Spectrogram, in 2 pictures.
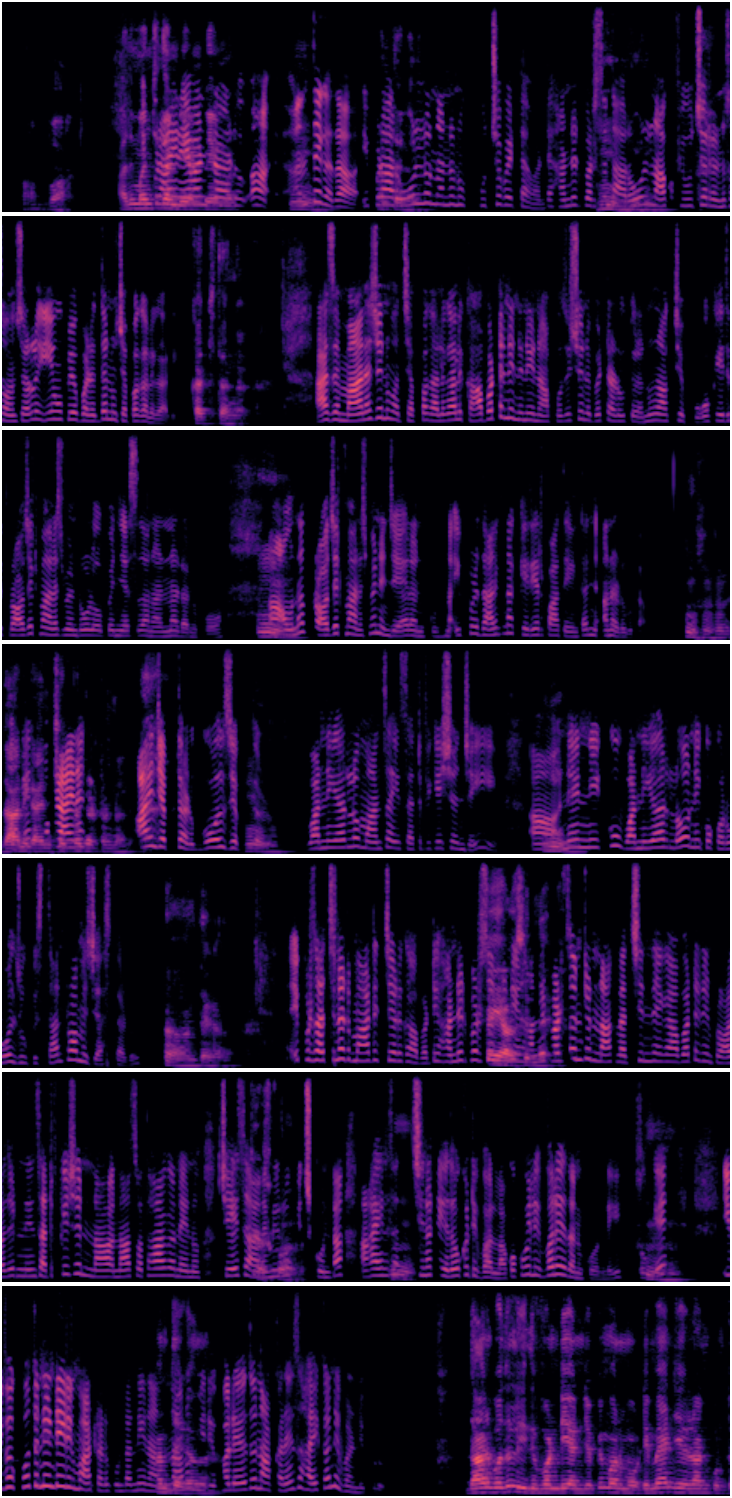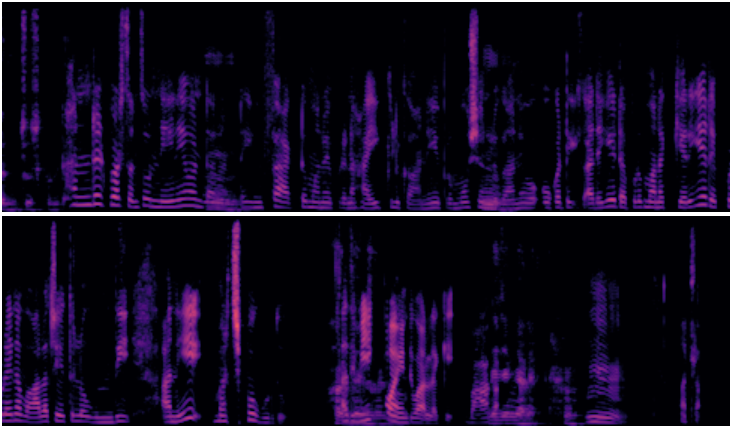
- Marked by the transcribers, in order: in English: "రోల్‌లో"; in English: "హండ్రెడ్ పర్సెంట్"; in English: "రోల్"; chuckle; in English: "ఫ్యూచర్"; in English: "ఆస్ ఎ మేనేజర్"; in English: "పొజిషన్‌లో"; in English: "ప్రాజెక్ట్ మేనేజ్మెంట్ రోల్ ఓపెన్"; other background noise; in English: "ప్రాజెక్ట్ మేనేజ్మెంట్"; chuckle; in English: "కేరియర్ పాత్"; tapping; in English: "గోల్స్"; in English: "వన్ ఇయర్‌లో"; in English: "సర్టిఫికేషన్"; in English: "వన్ ఇయర్‌లో"; in English: "రోల్"; in English: "ప్రామిస్"; in English: "హండ్రెడ్"; in English: "హండ్రెడ్ పర్సెంట్"; in English: "ప్రాజెక్ట్"; in English: "సర్టిఫికేషన్"; chuckle; in English: "డీలింగ్"; in English: "హైక్"; in English: "డిమాండ్"; in English: "హండ్రెడ్ పర్సెంట్ సో"; in English: "ఇన్‌ఫాక్ట్"; in English: "కెరియర్"; in English: "వీక్ పాయింట్"; chuckle
- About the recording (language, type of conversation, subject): Telugu, podcast, ఉద్యోగంలో మీ అవసరాలను మేనేజర్‌కు మర్యాదగా, స్పష్టంగా ఎలా తెలియజేస్తారు?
